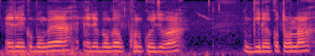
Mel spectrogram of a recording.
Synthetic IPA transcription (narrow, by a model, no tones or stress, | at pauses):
ɛɾɛkɔbɔŋɡajaɛɾɛbɔŋɡakʰunkɔjd͡ʒuʔa | ɡiɾəkɔt̪ɔla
